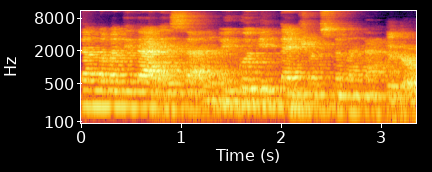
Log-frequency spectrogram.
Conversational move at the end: taking over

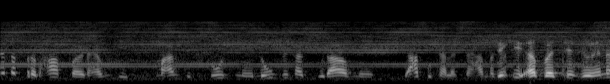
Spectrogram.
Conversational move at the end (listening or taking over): taking over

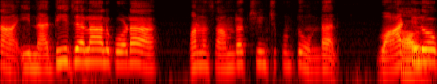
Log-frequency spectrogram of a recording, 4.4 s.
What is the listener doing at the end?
listening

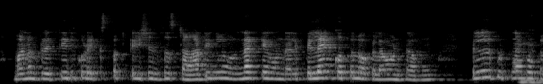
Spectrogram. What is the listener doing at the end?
listening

